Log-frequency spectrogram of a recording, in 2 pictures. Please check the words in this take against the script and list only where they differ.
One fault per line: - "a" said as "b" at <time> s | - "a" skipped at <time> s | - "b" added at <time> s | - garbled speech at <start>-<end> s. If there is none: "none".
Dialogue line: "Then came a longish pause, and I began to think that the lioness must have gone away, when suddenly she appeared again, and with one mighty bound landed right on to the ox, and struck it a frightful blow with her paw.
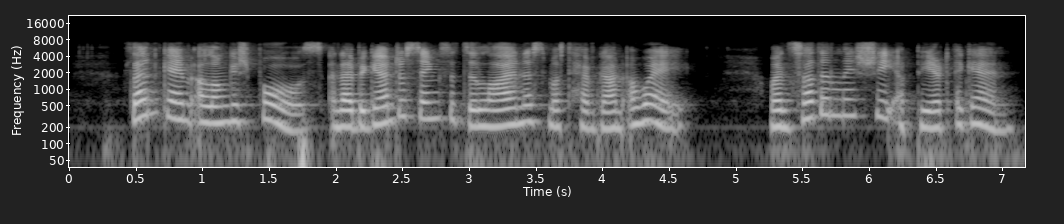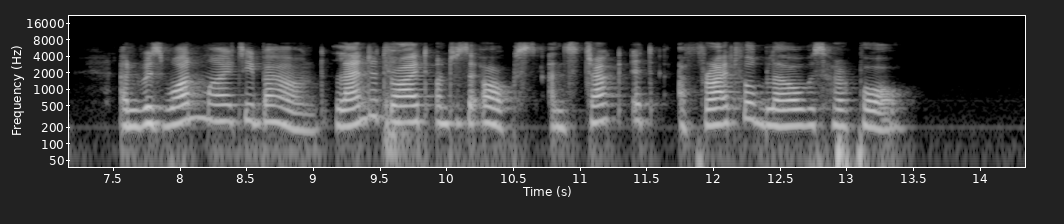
none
